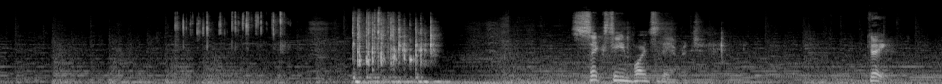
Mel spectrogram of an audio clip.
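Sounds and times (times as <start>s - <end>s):
dice clattering across a hard floor: 1.7s - 2.9s, 3.5s - 4.4s
speech: 5.9s - 7.1s, 8.7s - 9.0s.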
